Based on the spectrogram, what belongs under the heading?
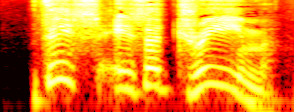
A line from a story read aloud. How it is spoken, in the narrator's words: Roland shouted, but it was louder now because he was catching her up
